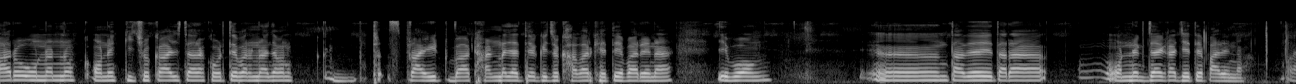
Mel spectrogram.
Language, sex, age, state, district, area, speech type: Bengali, male, 45-60, West Bengal, Nadia, rural, spontaneous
